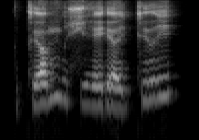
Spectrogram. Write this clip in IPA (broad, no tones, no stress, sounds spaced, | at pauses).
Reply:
kʲ ɒ m u ç ɦ e ɾʲ ɐ i̯ kʲ ɯ i̯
